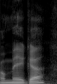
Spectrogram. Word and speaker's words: omega: ohm and it's symbolized by the greek letter omega or and i kid you not because that's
